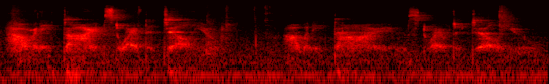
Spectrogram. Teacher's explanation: even if you're whispering you can hear a longer vowel you can't hear the pitch if you're whispering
